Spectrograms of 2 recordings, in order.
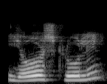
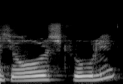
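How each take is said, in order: First: Said in the usual way. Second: Yours truly said slowly, each word drawn out; teacher repeats yours truly slowly for students writing shorthand, slow and clear; slow dictation. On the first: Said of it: "उसके बाद हम लोग देखेंगे". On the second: Shown as a demonstration. Dictating yours truly at slow writing speed. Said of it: "ठीक है, yours truly".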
